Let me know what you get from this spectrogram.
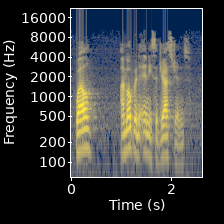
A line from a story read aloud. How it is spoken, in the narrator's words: I replied cheerfully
